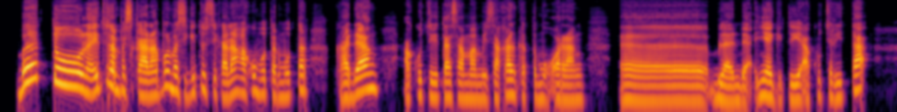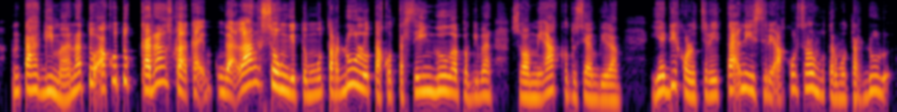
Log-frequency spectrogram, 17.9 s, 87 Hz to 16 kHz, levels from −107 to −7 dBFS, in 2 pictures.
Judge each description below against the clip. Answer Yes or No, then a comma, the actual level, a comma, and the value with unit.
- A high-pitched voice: Yes, high, 200 Hz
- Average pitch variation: No, wide, 6.1 semitones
